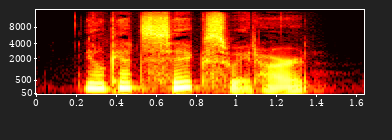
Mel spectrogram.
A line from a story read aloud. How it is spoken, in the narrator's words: Sara said to him under her breath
